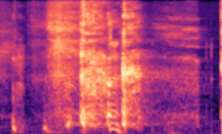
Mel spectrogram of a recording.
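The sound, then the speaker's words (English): After laughing, a person gives a few short breathy huffs that turn into a run of raspy coughs, four or five harsh bursts, then a pause and one final loud, sharp cough. “Damn it, I can't laugh or else cough.”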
